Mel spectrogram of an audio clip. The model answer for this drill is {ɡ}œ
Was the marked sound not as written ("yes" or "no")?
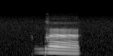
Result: no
